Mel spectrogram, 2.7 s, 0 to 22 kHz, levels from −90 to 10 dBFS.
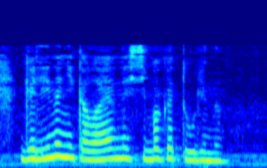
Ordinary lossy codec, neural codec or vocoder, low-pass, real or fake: MP3, 32 kbps; none; 7.2 kHz; real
